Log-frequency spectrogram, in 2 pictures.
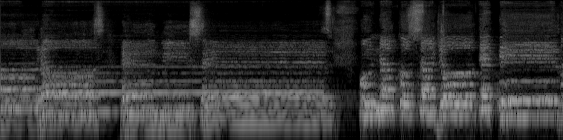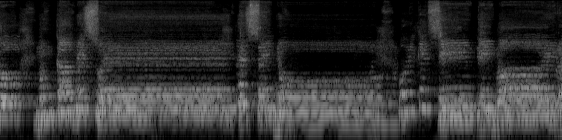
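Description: Mixed choir of women's and men's voices singing a Spanish hymn a cappella in held chords, with a short break about seven seconds in.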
